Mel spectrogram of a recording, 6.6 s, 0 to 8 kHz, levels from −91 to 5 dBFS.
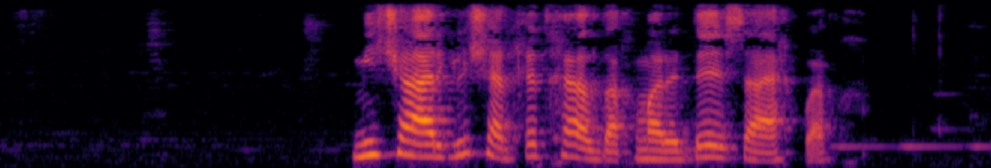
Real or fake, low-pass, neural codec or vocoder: real; 7.2 kHz; none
